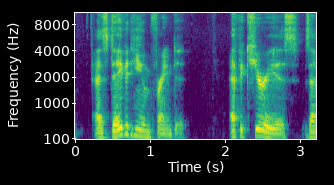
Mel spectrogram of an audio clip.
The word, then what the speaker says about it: Epicurus: So it says, as David Hume framed it, Epicurus, is that how you say it? Epicurus, yeah.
